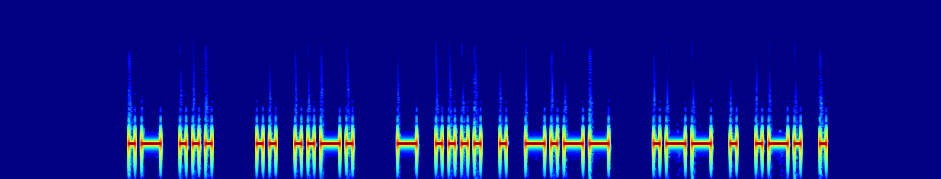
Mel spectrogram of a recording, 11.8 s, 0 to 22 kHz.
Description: Morse code, heard as a keyed tone, about 15 wpm, 700 Hz. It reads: AS IF THEY WERE
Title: Speed-Racing - Sets of 4 Words 15wpm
